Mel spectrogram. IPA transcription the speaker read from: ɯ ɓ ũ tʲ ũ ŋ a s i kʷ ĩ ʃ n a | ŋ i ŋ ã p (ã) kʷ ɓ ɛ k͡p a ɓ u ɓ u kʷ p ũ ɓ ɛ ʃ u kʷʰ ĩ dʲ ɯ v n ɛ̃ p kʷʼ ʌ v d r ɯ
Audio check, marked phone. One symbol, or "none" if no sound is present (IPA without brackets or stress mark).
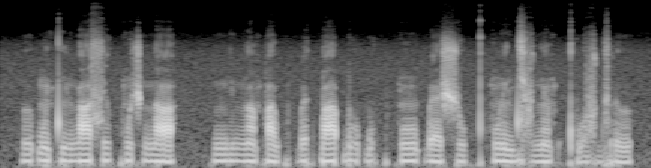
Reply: a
